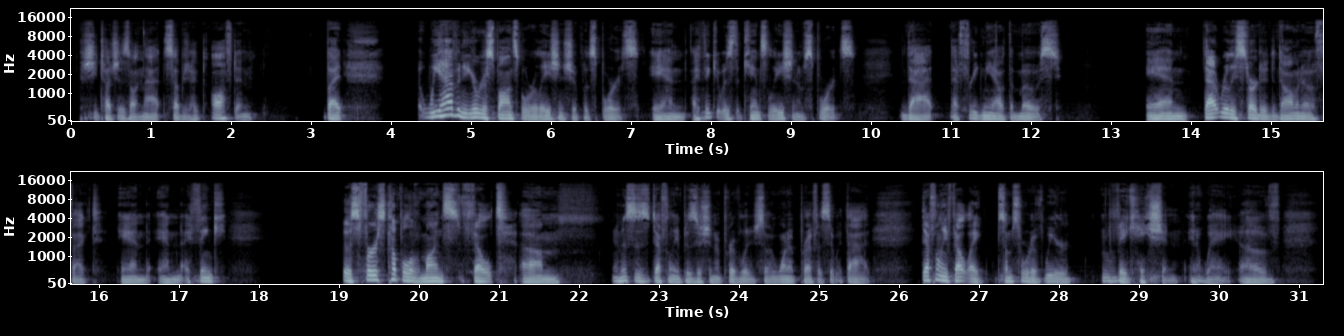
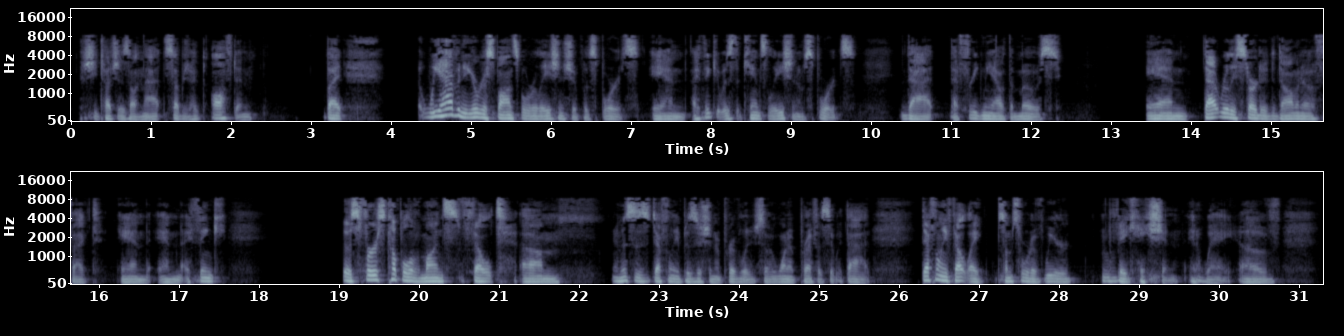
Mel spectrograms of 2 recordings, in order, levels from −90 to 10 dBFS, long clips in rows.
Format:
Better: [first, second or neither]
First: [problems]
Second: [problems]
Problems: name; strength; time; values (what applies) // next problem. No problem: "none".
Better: first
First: none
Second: garbled, watery; slightly; nothing above 8 kHz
